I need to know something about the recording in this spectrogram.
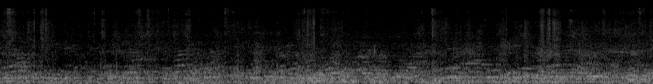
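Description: A 7x7 speed cube being turned quickly by hand, its plastic layers clicking and clattering in quick runs, over a steady background murmur of indistinct voices.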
